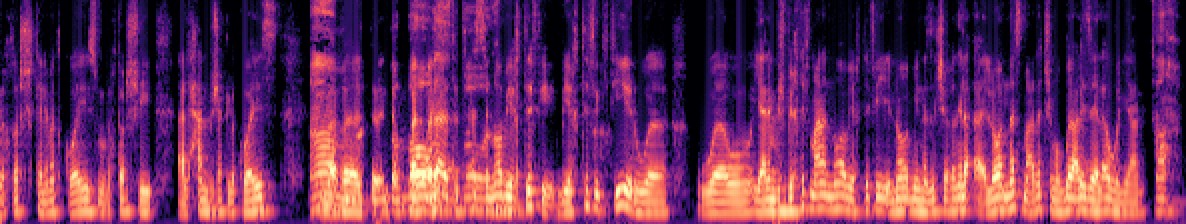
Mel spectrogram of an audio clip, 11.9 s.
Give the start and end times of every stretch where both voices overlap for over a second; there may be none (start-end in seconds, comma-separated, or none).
3.1-5.2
